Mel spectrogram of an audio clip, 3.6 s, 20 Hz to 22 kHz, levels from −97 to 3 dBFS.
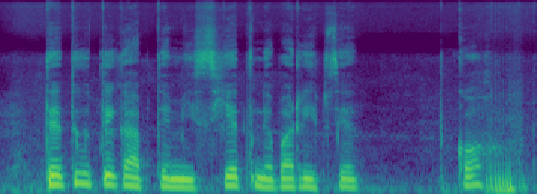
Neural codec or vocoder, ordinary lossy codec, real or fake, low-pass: vocoder, 44.1 kHz, 128 mel bands every 512 samples, BigVGAN v2; none; fake; none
